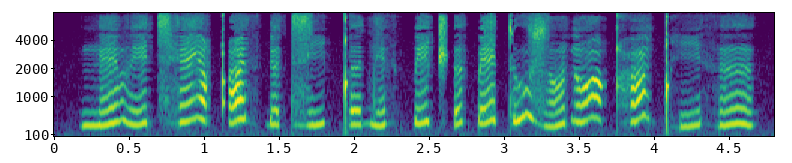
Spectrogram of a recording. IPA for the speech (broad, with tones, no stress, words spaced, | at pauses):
ŋɛ̃˨˦βe˨˦t͡sʰɛ̃˧˥˧j qʼɛ˧˥˧θɗə˨˦tzi˨˦ǃə˨˦ dẽ˨˦θk͡pe˧˥˧t͡ʃʼə˧˥˧k͡pɛ˧˥˧ tu˧˥˧zɔ̃˨˦ɗɔ̃˧˥˧qʰũ˧˥˧ ǃʰi˨˦θə̃˧˥˧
